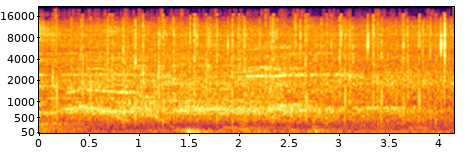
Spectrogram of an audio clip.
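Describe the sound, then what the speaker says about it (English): An audience applauds a band at a performance event, sustained steady clapping with scattered cheers and whoops, moderately loud and continuous for the whole stretch. "Please give a huge round of applause to you guys."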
